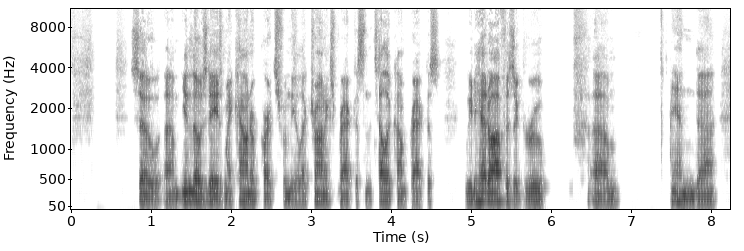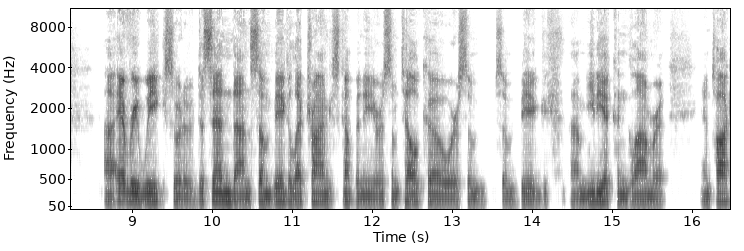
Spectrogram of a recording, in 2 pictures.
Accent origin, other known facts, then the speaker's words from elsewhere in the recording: Cleveland, Ohio, United States; I grew up in Cleveland, Ohio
